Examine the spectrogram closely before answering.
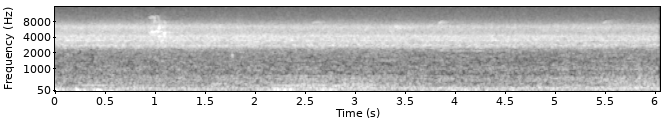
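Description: Steady outdoor ambience: an even high-pitched hiss with one faint short chirp about a second in.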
